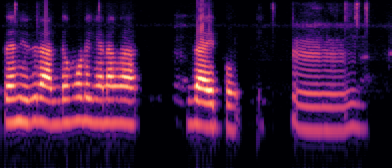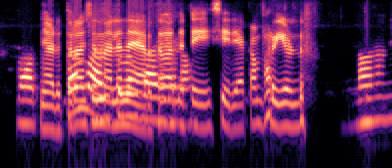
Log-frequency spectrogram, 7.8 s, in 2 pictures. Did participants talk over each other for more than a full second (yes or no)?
yes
